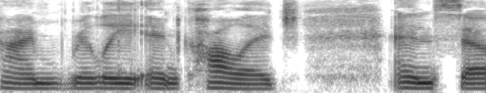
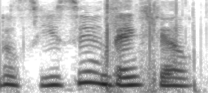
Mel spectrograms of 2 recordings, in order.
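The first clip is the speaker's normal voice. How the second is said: ordinary talk, nothing marked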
